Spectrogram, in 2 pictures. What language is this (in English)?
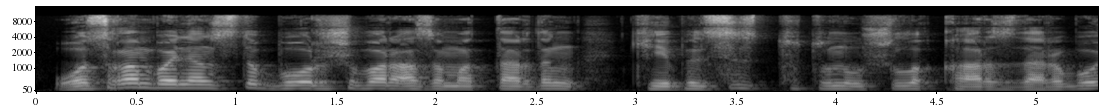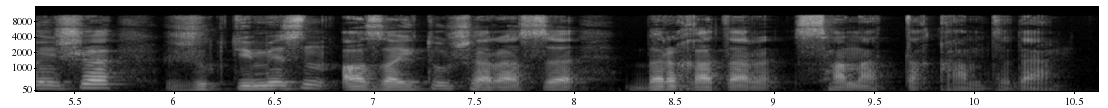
Kazakh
